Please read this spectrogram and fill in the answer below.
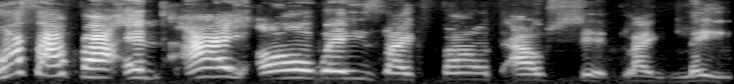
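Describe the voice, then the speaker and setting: With a raised, projected voice and an animated tone, a woman speaks at a high pitch and a moderate pace, her pitch swinging very widely in a dry, close sound with no echo. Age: 30s. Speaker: podcast co-host. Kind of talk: casual chat.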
